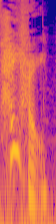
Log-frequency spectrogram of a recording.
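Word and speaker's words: Heihei: But they've actually named him, I believe it's pronounced Hey Hey, after the bird in the film Moana, who stows away on her boat.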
